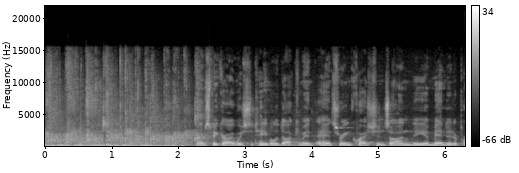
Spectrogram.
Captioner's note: applause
